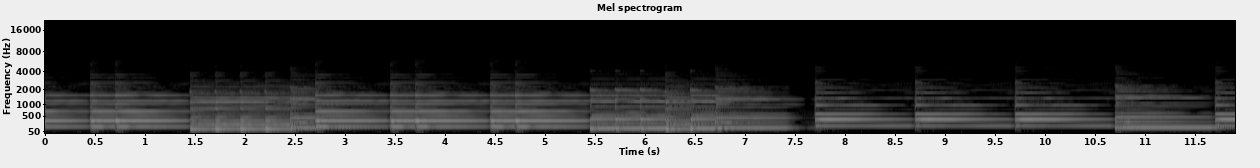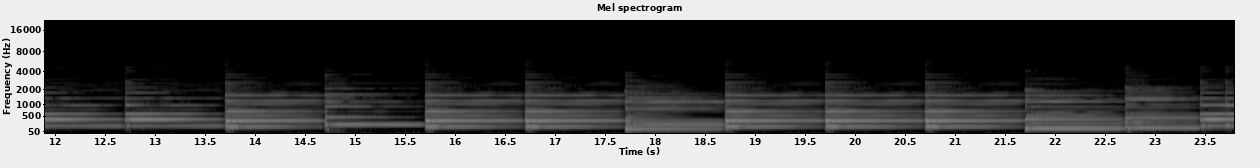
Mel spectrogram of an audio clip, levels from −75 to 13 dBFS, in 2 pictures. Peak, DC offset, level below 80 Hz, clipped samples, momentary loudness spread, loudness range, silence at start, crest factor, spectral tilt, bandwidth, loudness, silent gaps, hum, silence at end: -26 dBFS; under 0.1%; -72 dBFS; under 0.1%; 7 LU; 3 LU; 0 s; 12 dB; -8.5 dB/octave; 7.6 kHz; -39 LUFS; none; none; 0 s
